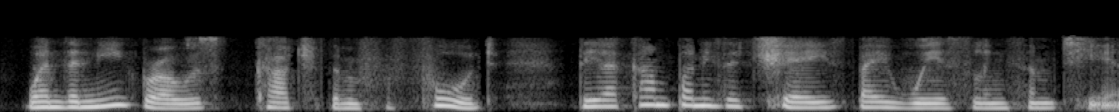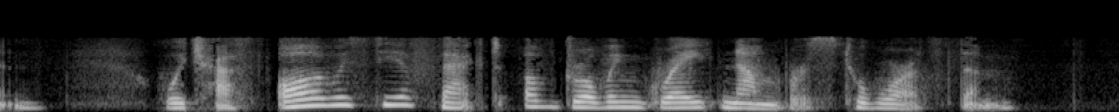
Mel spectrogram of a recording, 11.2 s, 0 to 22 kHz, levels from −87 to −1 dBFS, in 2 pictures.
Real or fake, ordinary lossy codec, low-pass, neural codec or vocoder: fake; AAC, 24 kbps; 5.4 kHz; codec, 16 kHz in and 24 kHz out, 0.9 kbps, LongCat-Audio-Codec, fine tuned four codebook decoder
